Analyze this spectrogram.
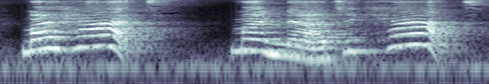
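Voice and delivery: high, panicked gnome crying out; a gnome in sudden alarm, pitched high. A narrator's reading. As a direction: cry out for his shrinking hat. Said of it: "cried the gnome".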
